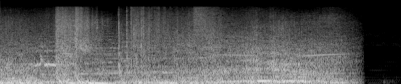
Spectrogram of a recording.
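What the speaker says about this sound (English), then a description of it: "Batman literally just hit them with his car" The Batmobile tears through a cartoon car chase and slams into criminals: a loud, dense rush of engine roar, impacts and crashing booms that cuts off abruptly into silence.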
